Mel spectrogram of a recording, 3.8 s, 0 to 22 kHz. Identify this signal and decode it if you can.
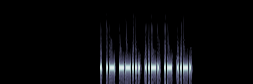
Morse code, heard as a keyed tone, about 48 wpm, 700 Hz. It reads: EA7FAF
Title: DXCC-100 Call Signs - 6 Characters - Repeated 3x - 50wpm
